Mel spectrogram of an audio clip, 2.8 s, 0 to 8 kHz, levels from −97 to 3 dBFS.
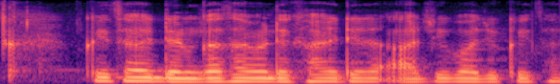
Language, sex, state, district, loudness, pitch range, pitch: Hindi, female, Madhya Pradesh, Umaria, -17 LUFS, 110-115 Hz, 115 Hz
